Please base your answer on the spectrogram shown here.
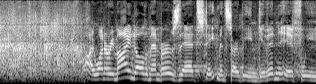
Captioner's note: some Applause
